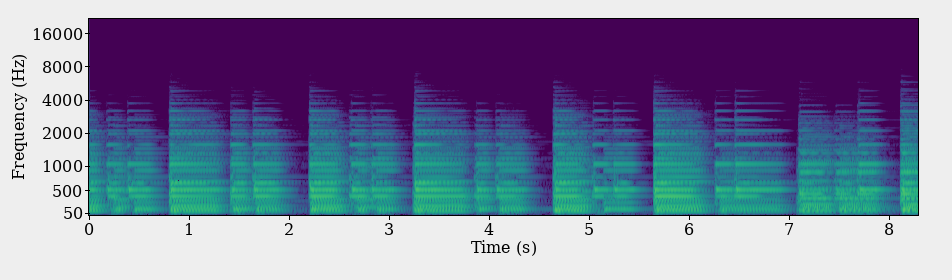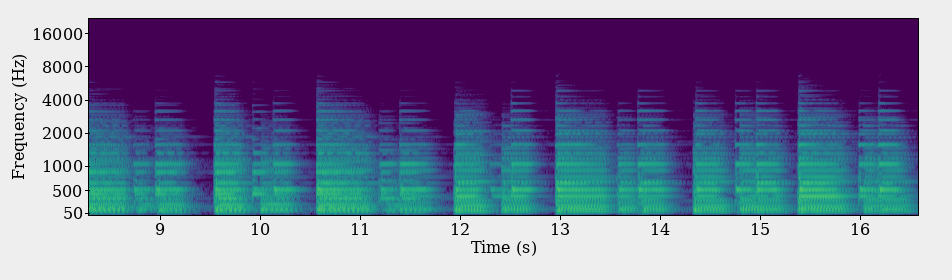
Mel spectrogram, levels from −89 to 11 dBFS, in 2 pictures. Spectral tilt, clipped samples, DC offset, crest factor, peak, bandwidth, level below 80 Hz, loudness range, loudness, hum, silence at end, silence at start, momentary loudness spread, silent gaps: -10.5 dB/octave; under 0.1%; under 0.1%; 16 dB; -6 dBFS; 5.2 kHz; -48 dBFS; 1 LU; -23 LUFS; none; 0 s; 0 s; 7 LU; none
